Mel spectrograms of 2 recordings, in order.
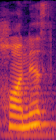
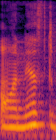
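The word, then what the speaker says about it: honest: But pronunciation में H silent होता है। हम होनेस्ट नहीं बोलते। हम ऑनेस्ट बोलते हैं।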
